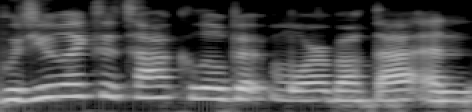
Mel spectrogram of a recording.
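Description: A woman speaks in an ordinary speaking voice, fairly high in pitch, with ordinary pitch variation. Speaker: podcast host. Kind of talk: casual conversation between friends, interview.

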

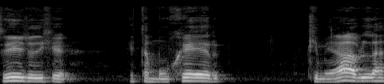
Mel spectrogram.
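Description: The intonation stays fairly even. The pace is very slow. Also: man. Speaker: amateur radio show co-host. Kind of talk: casual joking chat.

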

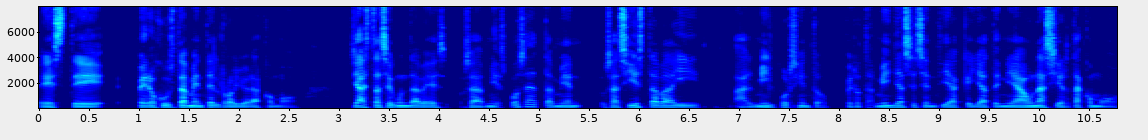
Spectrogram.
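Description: At a moderate pace, a man talks in a dark, mellow tone at a fairly low pitch, in a very clean recording with a silent background. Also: ordinary pitch variation. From Mexico City. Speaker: chef. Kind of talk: casual chat.

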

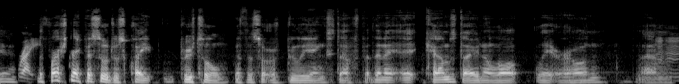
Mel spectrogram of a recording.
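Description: A man with a Scottish accent, fairly low in pitch with ordinary pitch variation, at a moderate pace, in a dry, close sound with no echo. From Scotland. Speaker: podcast co-host. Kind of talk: casual chat podcast.

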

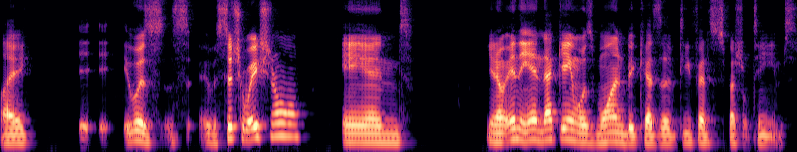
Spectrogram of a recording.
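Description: A man with a normal speaking voice talks at a moderate pace in a medium pitch, his intonation lively, on a very clean recording with a silent background. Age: 30s. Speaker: sports podcast co-host. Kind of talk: casual chat.

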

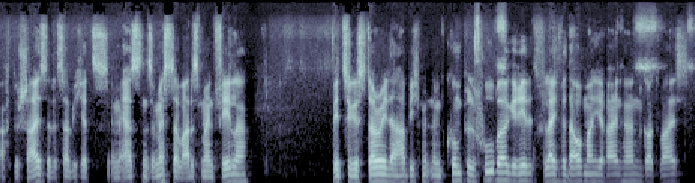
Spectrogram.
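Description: At a fairly quick pace, a man with an unremarkable speaking voice talks in a fairly low pitch with fairly even intonation, the sound dry and close with no echo. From Baden-Württemberg, Karlsruhe area. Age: 20s. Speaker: mechanical engineering student. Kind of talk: casual chat.

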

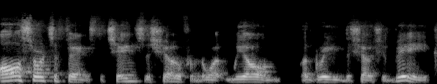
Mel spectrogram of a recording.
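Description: A man with an ordinary speaking voice, medium pitch, lively intonation and fairly slow pace. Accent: American. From US South, Tennessee. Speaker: TV animation writer and show creator. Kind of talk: interview.

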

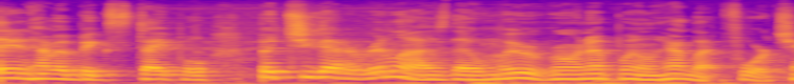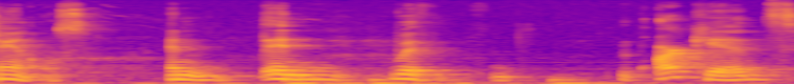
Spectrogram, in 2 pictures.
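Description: Ordinary pitch variation at a moderate pace. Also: woman, very deep, low pitch for a woman. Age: 50s. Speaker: podcast co-host. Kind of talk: casual chat.

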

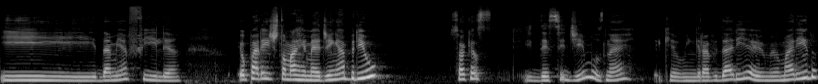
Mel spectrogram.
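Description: A woman with very wide pitch swings. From São Paulo, East Zone (Penha). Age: 30s. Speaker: hairdresser. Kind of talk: casual interview chat.

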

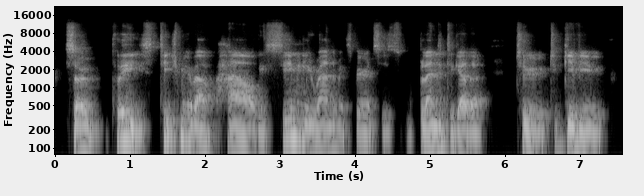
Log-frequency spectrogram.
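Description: With a British accent, a man talks at a fairly low pitch with ordinary pitch variation. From UK. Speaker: podcast host. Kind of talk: interview.

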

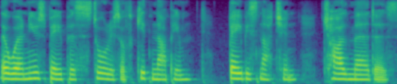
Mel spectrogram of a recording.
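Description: Plain reading aloud with fairly even intonation against a quiet background.

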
